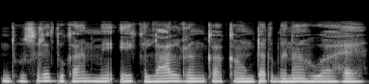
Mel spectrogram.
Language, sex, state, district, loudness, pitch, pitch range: Hindi, male, Jharkhand, Palamu, -16 LUFS, 140 Hz, 135-145 Hz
